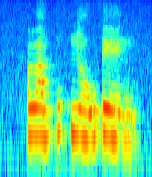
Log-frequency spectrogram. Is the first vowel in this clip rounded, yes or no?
no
